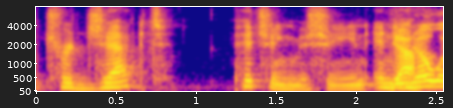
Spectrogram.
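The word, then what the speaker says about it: Trajekt: I like this name, Traject Pitching Machine. And you know it's cool, Mike, because it's spelled Trjekt, Traject.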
